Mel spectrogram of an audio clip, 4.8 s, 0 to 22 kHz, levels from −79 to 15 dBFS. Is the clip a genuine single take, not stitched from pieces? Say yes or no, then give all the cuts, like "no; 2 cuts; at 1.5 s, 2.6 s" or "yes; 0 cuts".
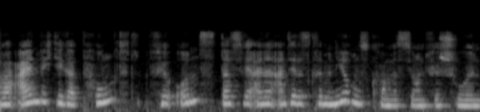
yes; 0 cuts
